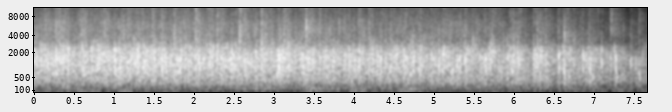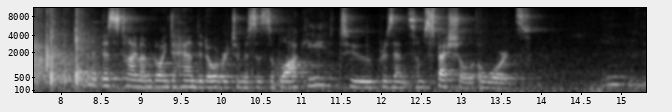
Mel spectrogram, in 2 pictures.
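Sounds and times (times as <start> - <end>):
audience applause: 0.0 - 8.4
speech: 9.4 - 14.0.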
